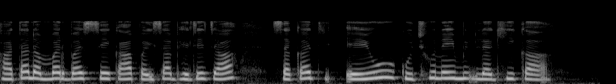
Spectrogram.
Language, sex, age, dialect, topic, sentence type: Chhattisgarhi, female, 18-24, Western/Budati/Khatahi, banking, question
